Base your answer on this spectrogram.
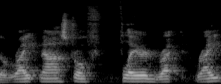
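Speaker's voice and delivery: plain reading voice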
